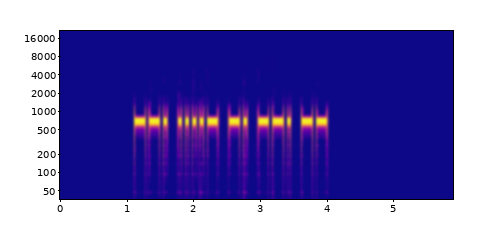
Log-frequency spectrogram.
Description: Morse code, heard as a keyed tone, about 22 wpm, 700 Hz. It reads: G4NGM
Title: DXCC-100 Call Signs - 5 Characters - 22wpm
